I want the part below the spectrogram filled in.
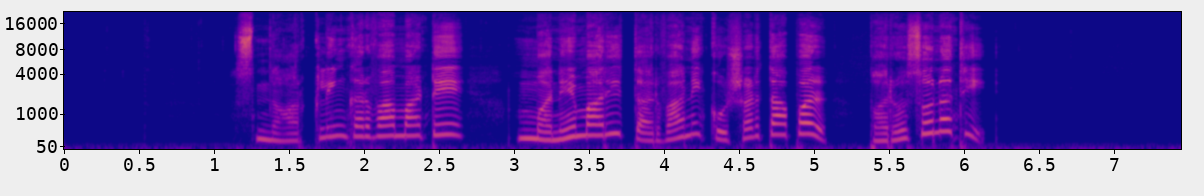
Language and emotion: Gujarati, fearful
